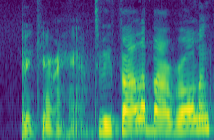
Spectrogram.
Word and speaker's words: Karahan: My name is Jay Karahan. In Turkey, they pronounce the last name Karahan.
